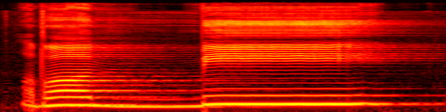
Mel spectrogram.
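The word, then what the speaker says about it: رَبِّي: Illa ayyasha'a rabbi. Ra dibaca tafkhim karena berharokat fathah, maka ra-nya tebal.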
